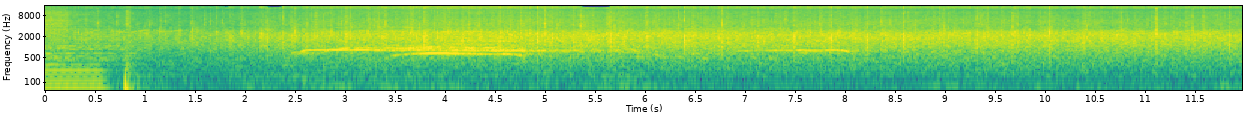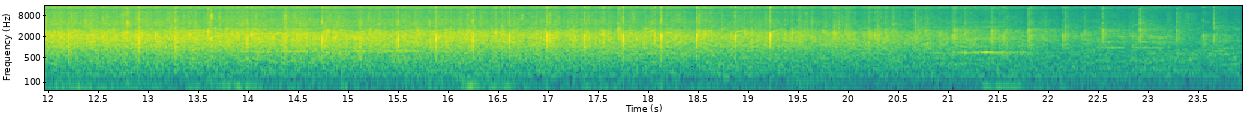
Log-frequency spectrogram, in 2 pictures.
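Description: Large arena audience applauding as the last note of the music dies away about a second in. There are a few cheers between about two and five seconds in. The clapping swells, holds steady, then thins out toward the end.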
